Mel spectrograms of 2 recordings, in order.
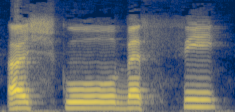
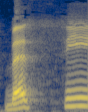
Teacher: Bath di hujung lidah itu mesti keluar di antara dua gigi. Bathi 2 harakat.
